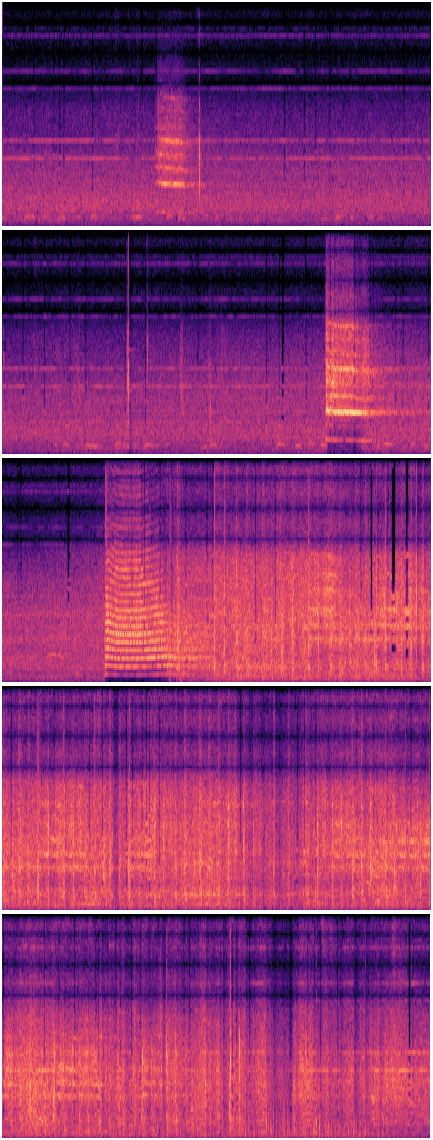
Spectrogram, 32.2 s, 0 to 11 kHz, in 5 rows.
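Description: Lastochka ES2G electric train sounding its horn: a short faint toot about two seconds in, a loud blast about eleven seconds in, and another whose pitch falls as it arrives. It then runs past close by through the platform without stopping, a loud steady rush of wheels and train body.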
